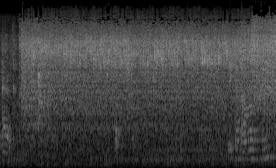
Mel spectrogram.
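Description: Chicken pieces drop into two tablespoons of hot oil and set off a steady, bright sizzle. It starts suddenly and keeps going at an even level, with a few faint utensil clinks and a voice talking over it.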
